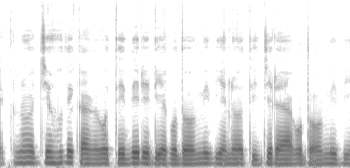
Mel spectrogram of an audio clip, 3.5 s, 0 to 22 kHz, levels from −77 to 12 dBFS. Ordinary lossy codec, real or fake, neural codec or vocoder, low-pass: none; fake; vocoder, 44.1 kHz, 128 mel bands every 512 samples, BigVGAN v2; none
